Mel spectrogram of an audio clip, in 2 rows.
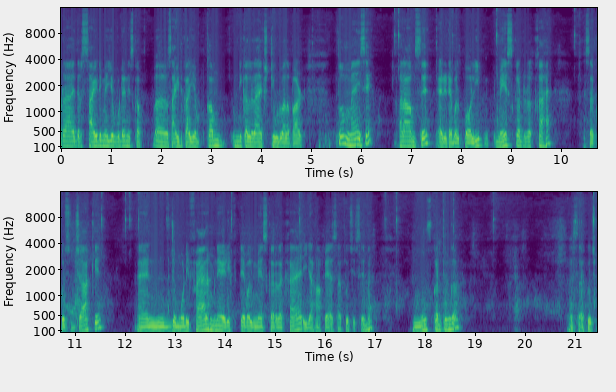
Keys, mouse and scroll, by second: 1.7 alt+middle click, 2.6 scroll up 1, 3.0 alt+middle click, 4.2 alt+middle click, 5.2 w, 6.7 click, 7.2 middle click, 7.8 click, 9.0-9.3 scroll up 1, 10.3 click, 15.7 scroll down 1, 16.2 middle click, 16.6-17.0 scroll up 1, 17.2 click, 17.8-18.3 scroll up 1, 18.4 middle click, 19.4 click.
